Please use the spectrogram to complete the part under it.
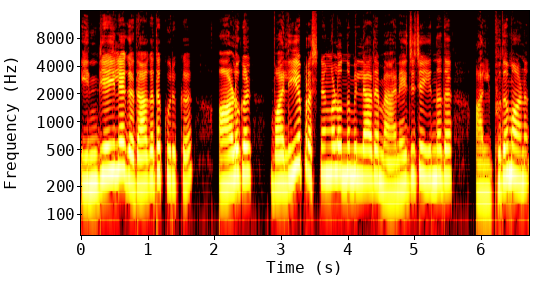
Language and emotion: Malayalam, surprised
